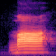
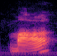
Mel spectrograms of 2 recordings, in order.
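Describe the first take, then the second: First: The pitch stays level with no tone. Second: The pitch curls like a question mark. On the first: It means ghost. "Even with no tone to fetter, it lives" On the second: It means tomb or grave. "curl it like a question mark"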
